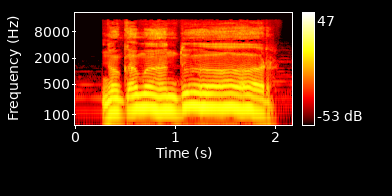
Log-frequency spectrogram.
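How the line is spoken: Nasal drawn-out whine. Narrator (Russian): гнусаво и протяжно заныл снайпер

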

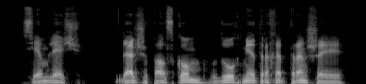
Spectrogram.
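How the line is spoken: Quiet order. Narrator (Russian): тихо приказал моряк

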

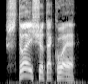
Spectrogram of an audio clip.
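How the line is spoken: Commanding roar over noise. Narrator (Russian): рявкнул адмирал, перекрывая командным ревом вопли в коридоре

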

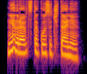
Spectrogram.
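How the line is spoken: Snorting. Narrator (Russian): фыркнул Римус

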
